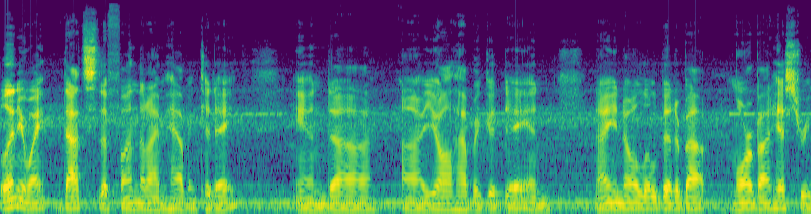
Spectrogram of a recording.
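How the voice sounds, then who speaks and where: Over noticeable background noise and audible room echo, a man with a fairly low pitch speaks at a fairly quick pace with ordinary pitch variation. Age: 70s. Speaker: amateur radio operator. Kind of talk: equipment tour. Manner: halting; casual.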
